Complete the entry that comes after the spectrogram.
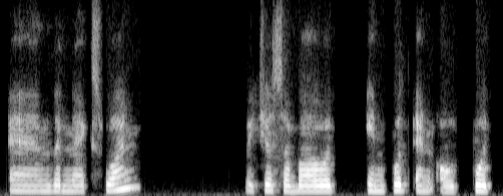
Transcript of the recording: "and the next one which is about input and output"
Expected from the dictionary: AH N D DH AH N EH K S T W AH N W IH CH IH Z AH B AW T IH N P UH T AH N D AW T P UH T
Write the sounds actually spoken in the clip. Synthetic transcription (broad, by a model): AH N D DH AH N EH K S T W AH N W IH CH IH S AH B AW T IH N P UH T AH N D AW T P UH T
